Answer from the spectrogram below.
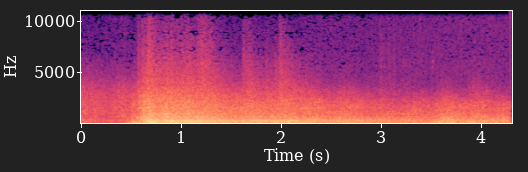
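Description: A loud, deep rumble of thunder from a storm on the horizon builds suddenly and rolls on for several seconds, slowly fading with a faint wash of rain underneath. No one speaks.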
